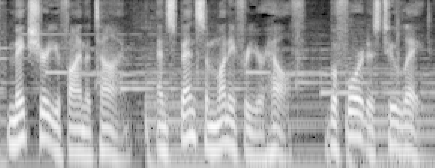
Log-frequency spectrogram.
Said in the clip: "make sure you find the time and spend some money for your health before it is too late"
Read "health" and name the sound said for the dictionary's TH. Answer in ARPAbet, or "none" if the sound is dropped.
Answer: TH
